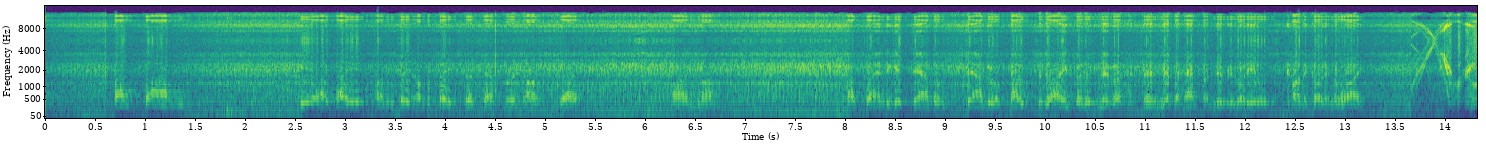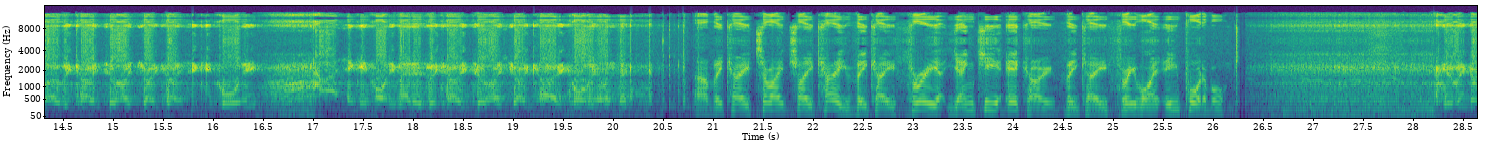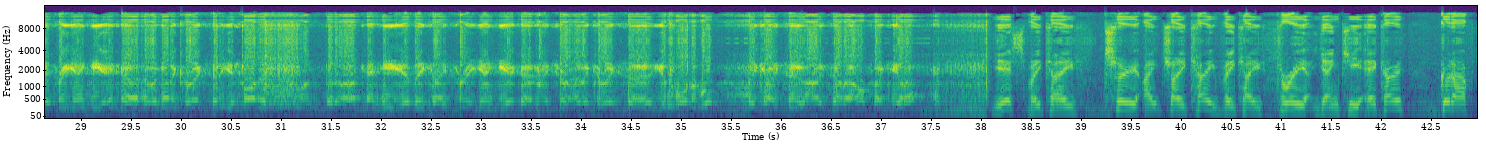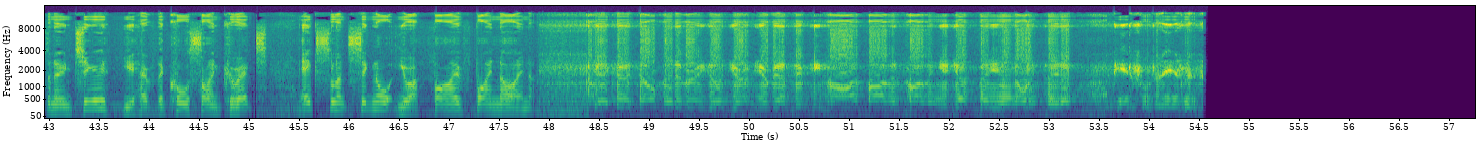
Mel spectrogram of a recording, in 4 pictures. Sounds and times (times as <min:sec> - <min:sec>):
Radio: 0:00.0 - 0:01.6, 0:02.5 - 0:06.9, 0:07.9 - 0:26.1, 0:27.2 - 0:43.6, 0:44.2 - 0:54.6
Speech: 0:00.7 - 0:01.5, 0:02.5 - 0:05.4, 0:06.2 - 0:06.8, 0:08.0 - 0:13.2, 0:14.1 - 0:26.2, 0:28.2 - 0:54.6.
